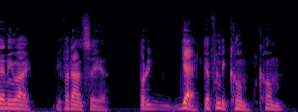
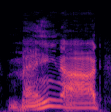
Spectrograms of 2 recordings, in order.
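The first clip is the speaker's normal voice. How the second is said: demon calling Maynard; 2 semitones higher than usual. Retold or imitated. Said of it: "when he's going".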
